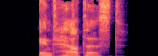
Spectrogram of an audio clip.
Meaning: inflection of enthärten: 1. second-person singular present 2. second-person singular subjunctive I
- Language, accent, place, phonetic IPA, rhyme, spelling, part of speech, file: German, Germany, Berlin, [ɛntˈhɛʁtəst], -ɛʁtəst, enthärtest, verb, De-enthärtest.ogg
